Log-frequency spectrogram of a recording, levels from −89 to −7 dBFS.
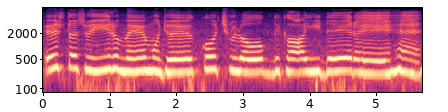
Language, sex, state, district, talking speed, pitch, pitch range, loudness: Hindi, female, Madhya Pradesh, Katni, 105 wpm, 255 Hz, 245-275 Hz, -10 LUFS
